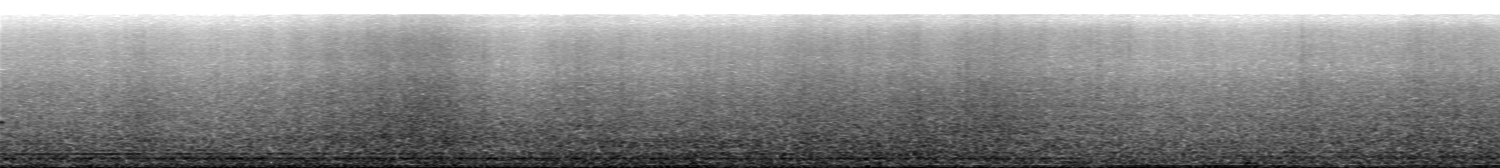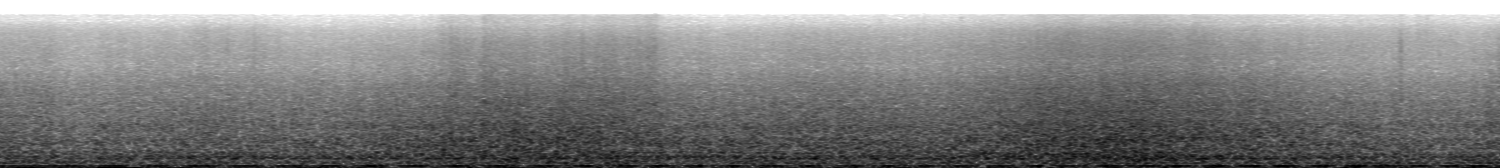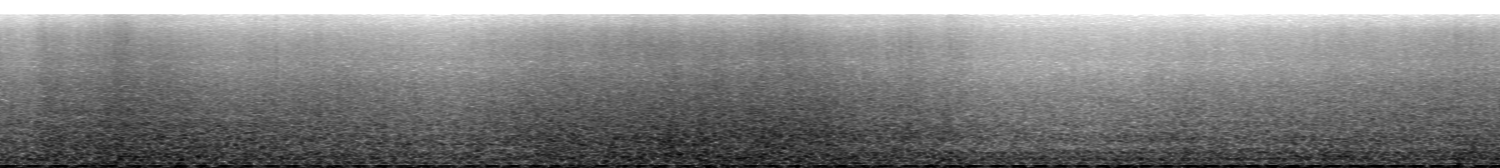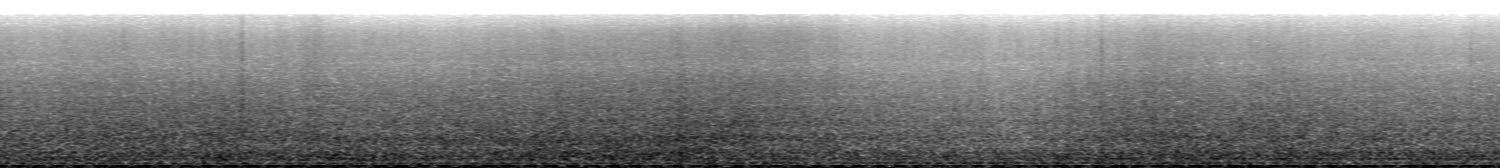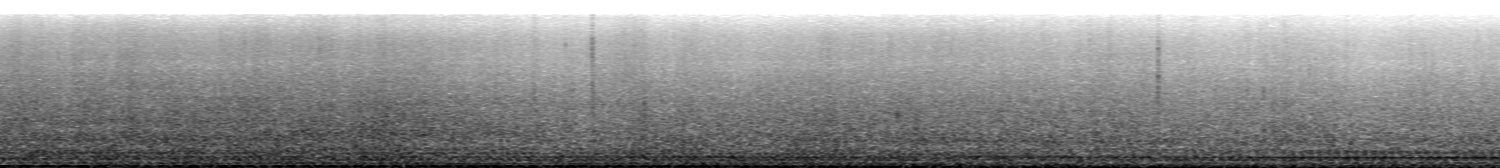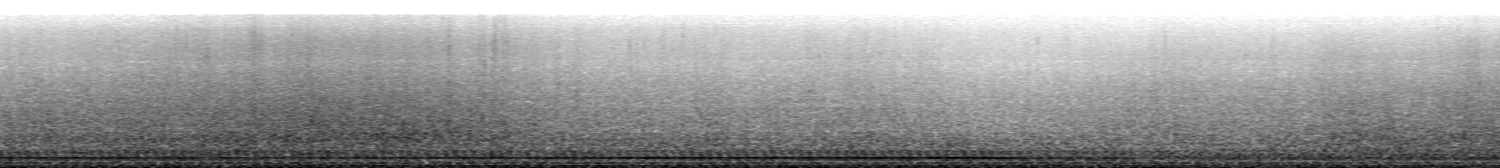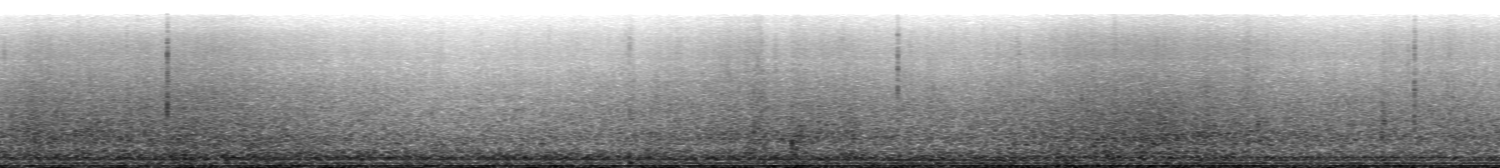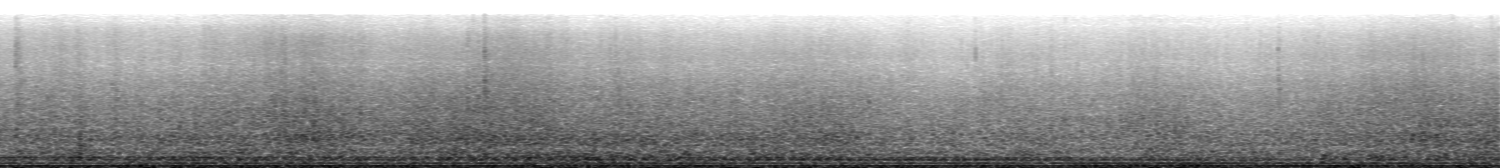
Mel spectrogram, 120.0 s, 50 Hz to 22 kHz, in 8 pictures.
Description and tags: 06 Lanes Island Water MotorInBG 48 24
Ocean water on the rocks of the Maine coast, with the low sound of a fishing boat motor in the background.
h4n, ocean, rocks, maine, nature, boat, water, island, motor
